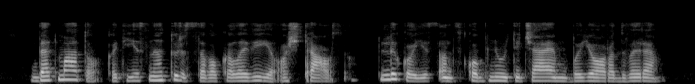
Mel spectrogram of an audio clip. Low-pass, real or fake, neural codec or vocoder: 7.2 kHz; fake; codec, 16 kHz, 4 kbps, X-Codec, WavLM features, trained on Multilingual LibriSpeech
